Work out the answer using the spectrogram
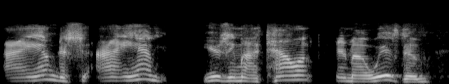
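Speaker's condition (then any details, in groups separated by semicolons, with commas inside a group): Cerebral palsy, severe; can speak, few people understand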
